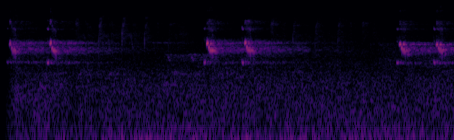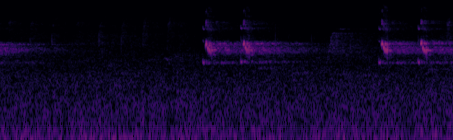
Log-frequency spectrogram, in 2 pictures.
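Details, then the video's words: A lyrebird, which learns to sing and dance before the mating season, sings loud, ringing phrases with sharp high notes every two to three seconds over a steady background hiss. "Burungnya belajar bernyanyi dan menari sebelum musim kawin tiba, Lyrebird"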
